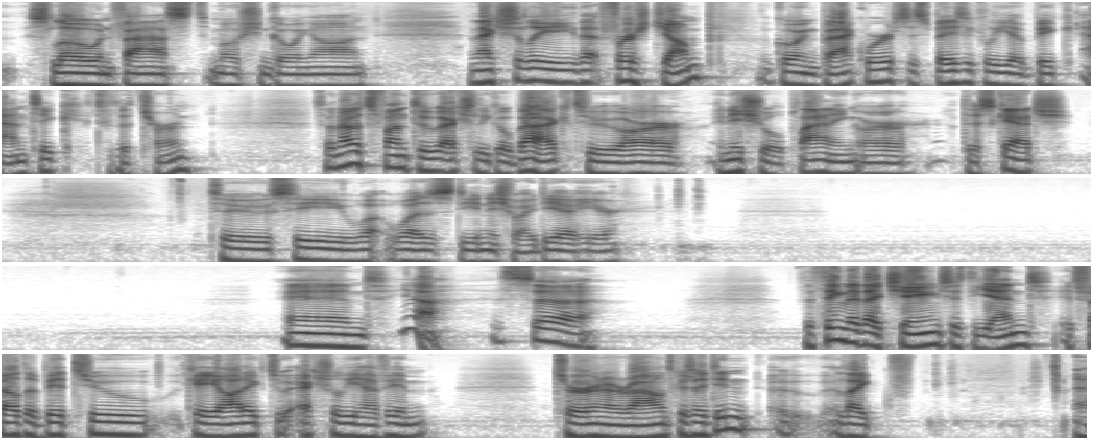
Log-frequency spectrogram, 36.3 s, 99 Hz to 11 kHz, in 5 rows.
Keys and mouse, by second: 4.3 space, 4.8-6.2 drag, 6.7-7.5 drag, 8.9-9.5 drag, 9.8-10.7 drag, 13.5-14.4 drag, 15.2 click, 16.5-17.0 drag, 19.0 space, 30.0 space, 31.1-34.4 drag.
